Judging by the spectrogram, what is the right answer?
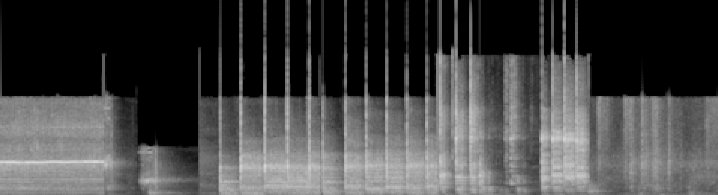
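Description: Hammer blows driving a wood chisel into the edge of a wooden door, a rapid run of sharp strikes from about three seconds in until nearly eight seconds.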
